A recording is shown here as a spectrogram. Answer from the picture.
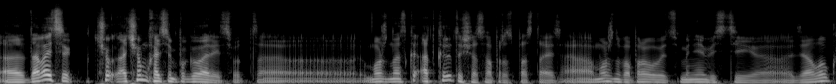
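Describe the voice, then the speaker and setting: An unremarkable speaking voice, lively in intonation, with hardly any pauses. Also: man. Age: 40s. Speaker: podcast host, tennis community founder. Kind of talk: casual chat. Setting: studio.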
